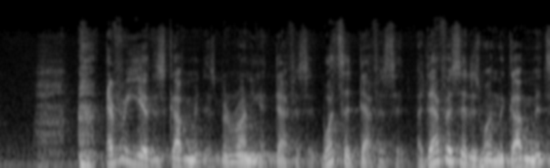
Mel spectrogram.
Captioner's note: cough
